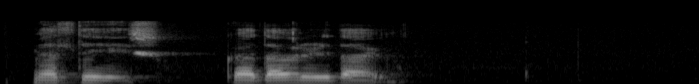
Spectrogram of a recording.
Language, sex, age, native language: Icelandic, male, 20-29, Icelandic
